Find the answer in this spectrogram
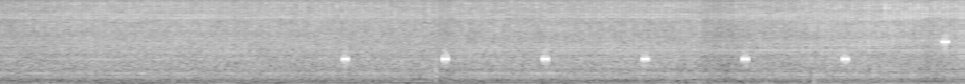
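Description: Old-film countdown leader effect: a steady film-projector whirr with six short beeps one per second, then one higher beep near the end.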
